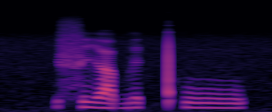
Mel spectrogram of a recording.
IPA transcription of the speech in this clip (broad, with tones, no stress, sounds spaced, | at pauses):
s i˨˩ a̯ b e˦˥ k̚ pʰ uː˧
